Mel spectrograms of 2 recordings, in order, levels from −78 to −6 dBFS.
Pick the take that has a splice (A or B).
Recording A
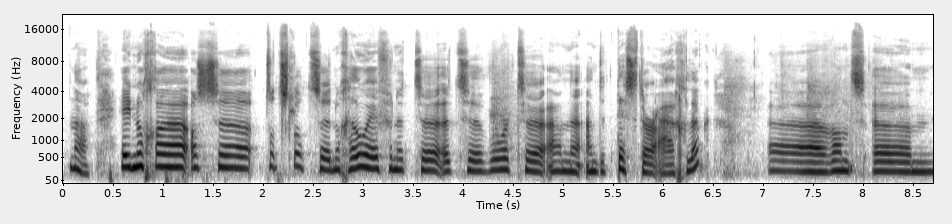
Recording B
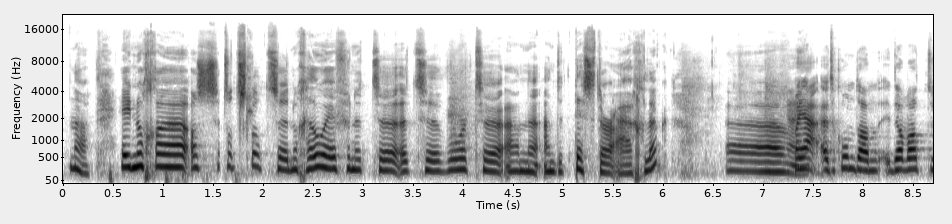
B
